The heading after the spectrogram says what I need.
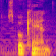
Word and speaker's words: Spokane: Spokane. Okay. Doesn't rhyme with cocaine. It rhymes with pecan.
